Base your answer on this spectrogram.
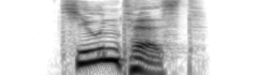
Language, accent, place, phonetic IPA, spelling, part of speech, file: German, Germany, Berlin, [ˈtjuːntəst], tuntest, verb, De-tuntest.ogg
- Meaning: inflection of tunen: 1. second-person singular preterite 2. second-person singular subjunctive II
